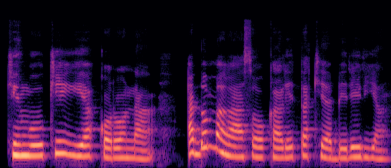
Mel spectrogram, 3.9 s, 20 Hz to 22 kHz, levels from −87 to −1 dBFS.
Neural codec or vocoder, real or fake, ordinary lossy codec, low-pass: codec, 44.1 kHz, 7.8 kbps, DAC; fake; none; 14.4 kHz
